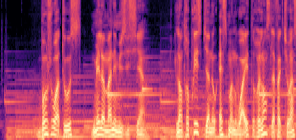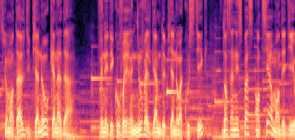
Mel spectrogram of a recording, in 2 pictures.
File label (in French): demo publicité radio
